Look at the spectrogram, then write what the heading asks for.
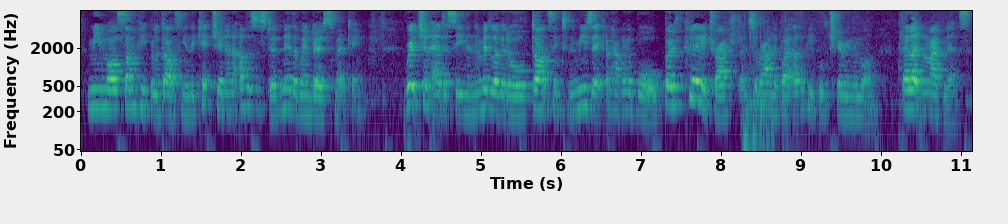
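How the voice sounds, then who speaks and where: A woman's voice: mid-range voice, a little mellow. A young woman reading scripted stage directions as narrator at a table read, a little distant in an echoey room. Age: young adult. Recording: echoey room, distant mic, faint noise.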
